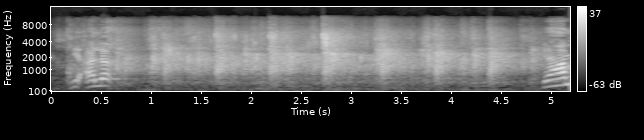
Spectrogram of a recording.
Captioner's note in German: Beifall bei dem BÜNDNIS 90/DIE GRÜNEN und der CDU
